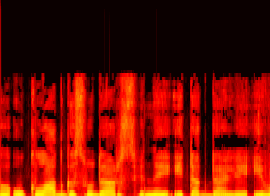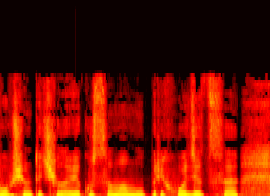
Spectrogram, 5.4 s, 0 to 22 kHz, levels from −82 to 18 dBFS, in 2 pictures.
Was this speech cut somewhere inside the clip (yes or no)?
no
